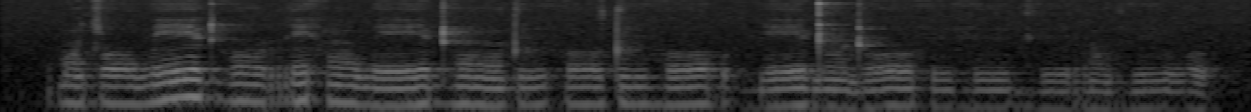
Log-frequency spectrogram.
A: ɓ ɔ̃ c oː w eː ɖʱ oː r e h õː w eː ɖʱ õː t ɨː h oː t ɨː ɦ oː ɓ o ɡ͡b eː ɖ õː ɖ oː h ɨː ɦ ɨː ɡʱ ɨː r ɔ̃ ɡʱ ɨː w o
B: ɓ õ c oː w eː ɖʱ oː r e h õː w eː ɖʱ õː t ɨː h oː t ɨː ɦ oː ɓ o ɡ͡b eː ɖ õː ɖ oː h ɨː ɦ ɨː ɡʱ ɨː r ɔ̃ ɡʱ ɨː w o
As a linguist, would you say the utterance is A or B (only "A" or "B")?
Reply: A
